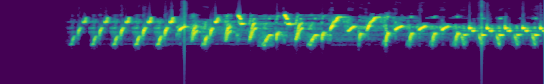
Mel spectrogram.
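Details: European goldfinch song played to encourage captive birds to sing: fast twittering run of bright high notes, roughly four per second, tinkling and jumbled with no other sounds.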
